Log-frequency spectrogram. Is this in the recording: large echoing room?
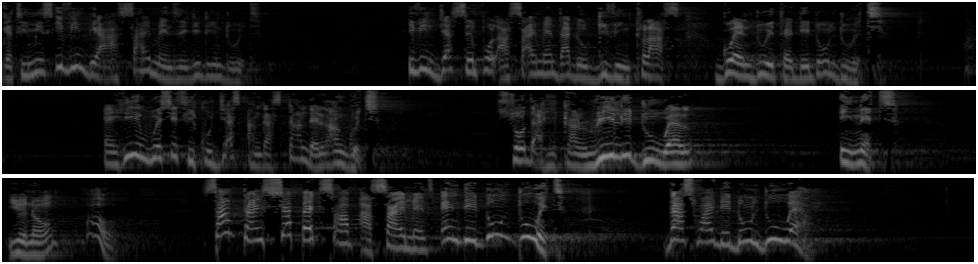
yes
